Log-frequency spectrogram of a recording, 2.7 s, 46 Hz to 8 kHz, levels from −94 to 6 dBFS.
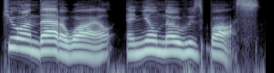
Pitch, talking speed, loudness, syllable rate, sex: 190 Hz, 220 wpm, -16 LUFS, 4.4 syllables/s, female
